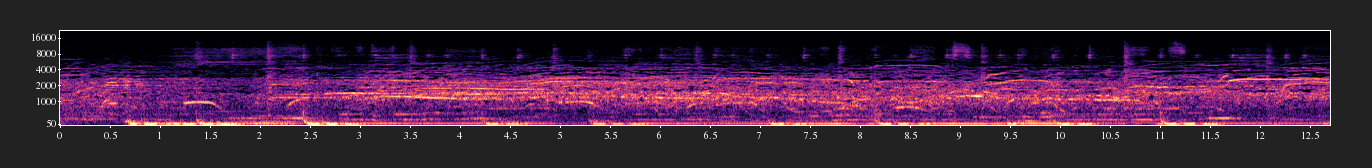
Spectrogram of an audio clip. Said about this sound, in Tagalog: wala nang marinig sa kanyang performance pero nalang hiyawan ng mga fans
